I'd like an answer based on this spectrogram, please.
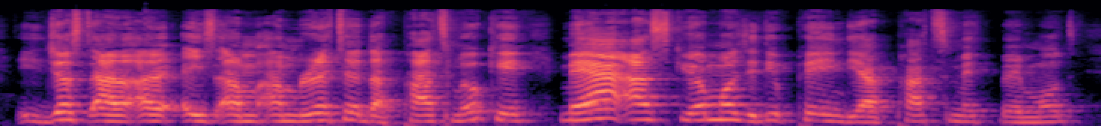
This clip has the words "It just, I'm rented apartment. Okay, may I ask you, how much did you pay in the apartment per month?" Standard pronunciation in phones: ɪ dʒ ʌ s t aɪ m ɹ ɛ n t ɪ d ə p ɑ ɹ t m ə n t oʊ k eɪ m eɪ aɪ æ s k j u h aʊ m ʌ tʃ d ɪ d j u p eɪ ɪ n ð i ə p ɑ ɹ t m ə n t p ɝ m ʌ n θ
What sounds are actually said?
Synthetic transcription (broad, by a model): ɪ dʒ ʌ s t aɪ m ɹ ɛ t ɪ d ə p ɑ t m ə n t oʊ k eɪ m eɪ aɪ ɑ s k j u h aʊ m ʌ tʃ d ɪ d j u p eɪ ɪ n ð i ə p ɑ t m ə n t b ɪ m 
